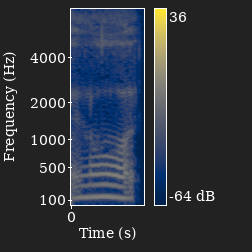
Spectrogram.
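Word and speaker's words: نون: নুন। এখন নুন যে উচ্চারণ করছেন এখন বাংলা কথাটার সাথে মিলছে কিনা একবার মিলিয়ে দেখেন তো।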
